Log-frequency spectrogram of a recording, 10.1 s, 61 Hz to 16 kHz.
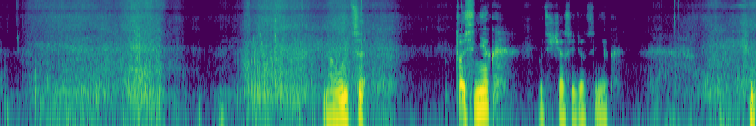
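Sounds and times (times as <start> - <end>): fabric rustling: 0.2 - 6.0.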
